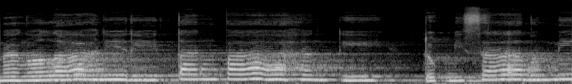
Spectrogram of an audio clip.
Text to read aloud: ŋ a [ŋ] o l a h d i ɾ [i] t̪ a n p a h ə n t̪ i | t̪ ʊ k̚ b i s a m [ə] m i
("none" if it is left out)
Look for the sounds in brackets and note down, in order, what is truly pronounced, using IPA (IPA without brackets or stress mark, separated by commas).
ŋ, i, ə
